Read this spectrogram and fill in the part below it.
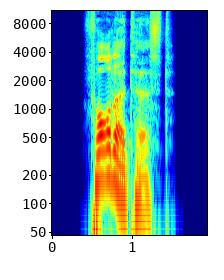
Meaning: inflection of fordern: 1. second-person singular preterite 2. second-person singular subjunctive II
- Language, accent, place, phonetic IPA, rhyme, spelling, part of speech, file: German, Germany, Berlin, [ˈfɔʁdɐtəst], -ɔʁdɐtəst, fordertest, verb, De-fordertest.ogg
